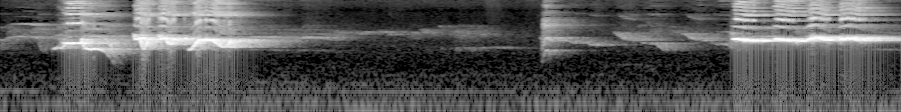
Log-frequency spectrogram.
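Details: A laughingthrush, possibly a white-cheeked laughingthrush, is played as a training song of many wild voices for young birds. It sings loud, rich whistled phrases that slur up and down in three bursts separated by brief pauses.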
